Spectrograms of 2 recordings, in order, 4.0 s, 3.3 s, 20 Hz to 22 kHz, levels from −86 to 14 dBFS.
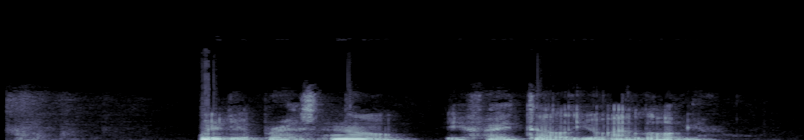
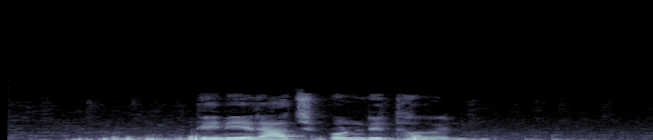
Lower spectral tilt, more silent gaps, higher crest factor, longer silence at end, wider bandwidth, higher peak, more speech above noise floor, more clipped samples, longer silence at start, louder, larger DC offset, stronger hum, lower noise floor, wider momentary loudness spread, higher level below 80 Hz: about the same, -7 dB/octave vs -7.5 dB/octave; neither; about the same, 18 dB vs 16 dB; about the same, 0.45 s vs 0.5 s; about the same, 7.8 kHz vs 7.6 kHz; about the same, 0 dBFS vs -2 dBFS; first, 51 dB vs 31 dB; neither; second, 0.05 s vs 0.35 s; about the same, -16 LUFS vs -17 LUFS; neither; neither; first, -67 dBFS vs -47 dBFS; second, 12 LU vs 21 LU; about the same, -50 dBFS vs -52 dBFS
